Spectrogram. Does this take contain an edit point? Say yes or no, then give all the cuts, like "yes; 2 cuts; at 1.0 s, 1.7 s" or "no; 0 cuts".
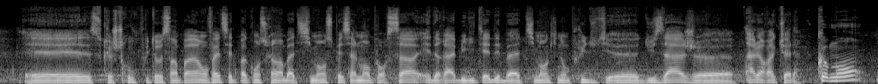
no; 0 cuts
